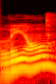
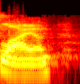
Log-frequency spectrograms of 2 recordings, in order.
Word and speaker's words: Lion: and if lion is is that how you say his name is that Leon is it no it's lion but his full name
